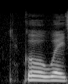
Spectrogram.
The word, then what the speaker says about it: go away: 那特别注意一下 “go away” 的这一个发音哦，不是 “go away”，是 “go away” 啊。因为在这个母呃元音跟元音之间呢，如果要发音的话呢，其实会有一个这样的潜规则，特别是两个字之间的这个中间好像夹了一个“ 我” 的声音，就是我们那个音标里面 “w” 那个发音，“ 我我我 ”，“go away” 啊，“go away”，就像那个 Nike 不是有一个非常有名的这个名言叫 “just do it”。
